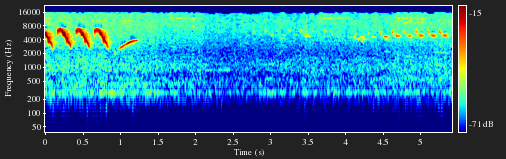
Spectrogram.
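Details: Tree pipit (Anthus trivialis) song ending: four loud, high, slurred notes sliding steeply downward in quick succession, then a softer rising whistle, followed by faint, distant high twitters from another singer.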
